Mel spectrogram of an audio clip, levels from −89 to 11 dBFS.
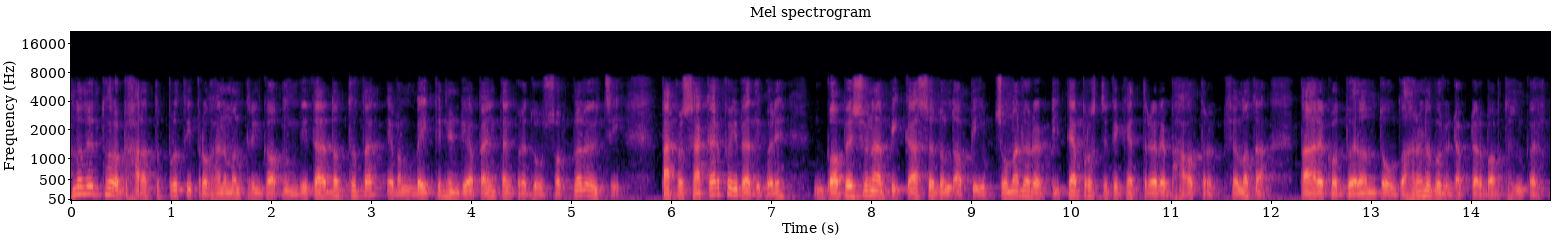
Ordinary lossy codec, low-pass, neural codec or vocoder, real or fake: none; 7.2 kHz; codec, 24 kHz, 0.9 kbps, WavTokenizer, medium speech release version 1; fake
